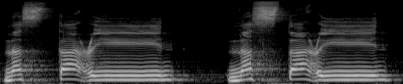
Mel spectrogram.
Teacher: ঈন থেকে ইন বললে আইন থেকে হামজাতে পরিবর্তন হয়ে গিয়েছে, তার মানে এটাকে নাস্তাঈন বলা যাবে না।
